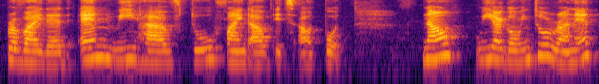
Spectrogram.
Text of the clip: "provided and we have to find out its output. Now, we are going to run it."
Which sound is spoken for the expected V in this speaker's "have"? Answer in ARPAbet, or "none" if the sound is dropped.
V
